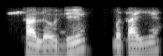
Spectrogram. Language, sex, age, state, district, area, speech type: Urdu, male, 18-30, Delhi, Central Delhi, urban, conversation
